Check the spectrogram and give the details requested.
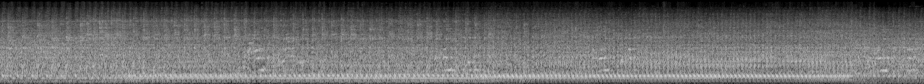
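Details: Neglected Honda F810 rotavator single-cylinder petrol engine, bought as a non-runner, after carburetor cleaning: settles into a steady, even run with a constant hum and no knocks or misses; running properly.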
